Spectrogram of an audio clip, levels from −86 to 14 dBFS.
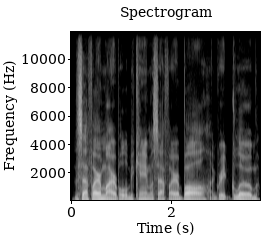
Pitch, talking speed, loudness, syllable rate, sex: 85 Hz, 160 wpm, -18 LUFS, 5.0 syllables/s, male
